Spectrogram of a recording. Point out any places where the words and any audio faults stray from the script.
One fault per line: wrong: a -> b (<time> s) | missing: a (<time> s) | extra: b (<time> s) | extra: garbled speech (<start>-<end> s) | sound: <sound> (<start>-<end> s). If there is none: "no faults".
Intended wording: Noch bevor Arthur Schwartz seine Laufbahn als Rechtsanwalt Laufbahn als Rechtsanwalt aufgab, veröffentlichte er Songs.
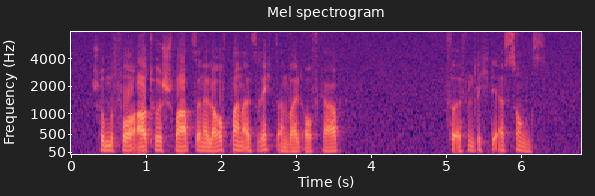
wrong: Noch -> Schon (0.2 s)
missing: Laufbahn als Rechtsanwalt (3.1 s)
